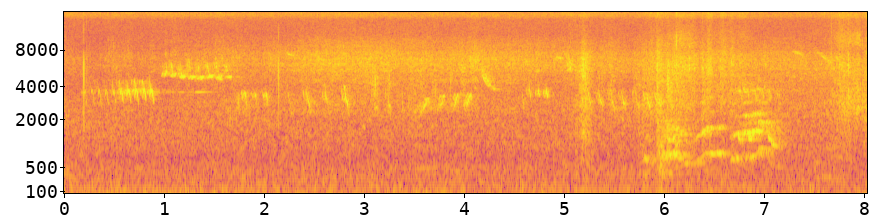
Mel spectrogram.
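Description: Faint birdsong: small birds chirping and trilling in short high phrases, with a lower, louder warbling call about six seconds in.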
